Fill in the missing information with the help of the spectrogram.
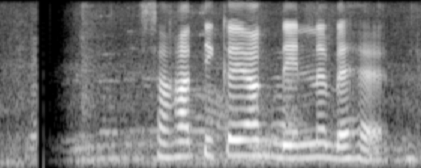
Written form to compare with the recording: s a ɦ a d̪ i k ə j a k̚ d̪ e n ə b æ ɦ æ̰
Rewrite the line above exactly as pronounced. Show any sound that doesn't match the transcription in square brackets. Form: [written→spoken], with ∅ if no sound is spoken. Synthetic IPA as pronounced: s a ɦ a [d̪→t̪] i k ə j a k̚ d̪ e [n→nː] ə b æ ɦ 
